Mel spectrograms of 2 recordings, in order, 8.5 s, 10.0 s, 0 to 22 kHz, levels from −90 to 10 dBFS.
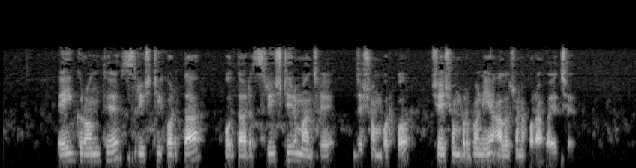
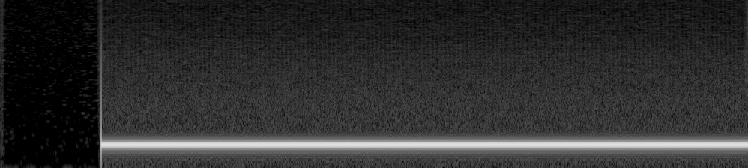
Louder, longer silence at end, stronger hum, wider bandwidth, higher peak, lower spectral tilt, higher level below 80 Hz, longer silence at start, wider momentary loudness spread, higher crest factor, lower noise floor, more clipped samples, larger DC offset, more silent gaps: second, -20 LUFS vs -6 LUFS; first, 0.85 s vs 0 s; neither; first, 8.4 kHz vs 1.1 kHz; about the same, -2 dBFS vs -2 dBFS; second, -1.5 dB/octave vs -5.5 dB/octave; about the same, -68 dBFS vs -66 dBFS; second, 0.75 s vs 1.35 s; first, 9 LU vs 0 LU; first, 20 dB vs 4 dB; second, -58 dBFS vs -67 dBFS; neither; neither; neither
